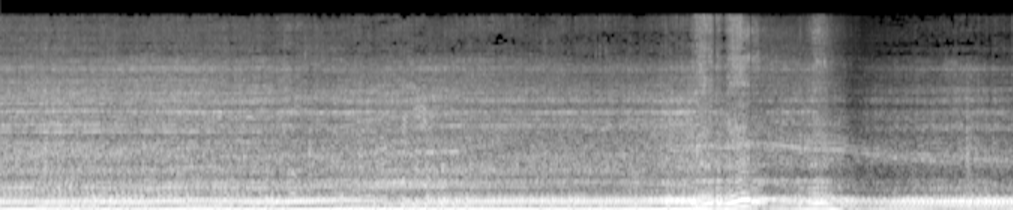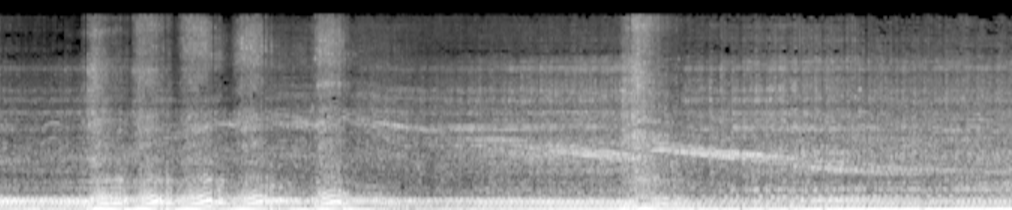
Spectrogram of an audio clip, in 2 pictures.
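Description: Turbocharged Honda Civic hatchback engine idling steadily, then revved in a series of quick throttle blips, about six, mostly bunched in the middle.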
